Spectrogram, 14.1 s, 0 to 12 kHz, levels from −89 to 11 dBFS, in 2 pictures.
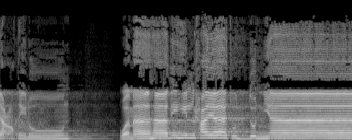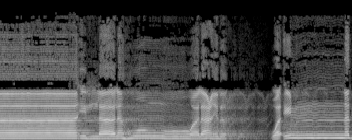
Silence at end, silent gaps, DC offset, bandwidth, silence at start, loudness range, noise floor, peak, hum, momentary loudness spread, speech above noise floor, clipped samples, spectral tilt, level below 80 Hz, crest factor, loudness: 0 s; none; under 0.1%; 11 kHz; 0 s; 7 LU; -47 dBFS; 0 dBFS; none; 12 LU; 33 dB; under 0.1%; -3.5 dB/octave; -60 dBFS; 14 dB; -13 LUFS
